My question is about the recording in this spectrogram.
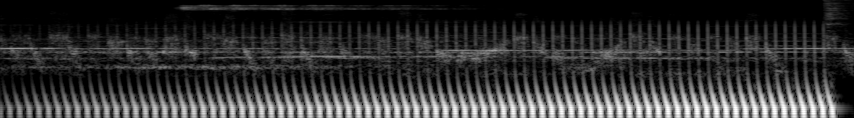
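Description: Electronic music build-up: a rapid, evenly repeating low bass pulse that grows steadily louder, with a high hiss sweep coming in about two seconds in over a few held synth tones.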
